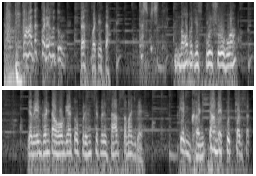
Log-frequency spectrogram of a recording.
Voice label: Funny Hindi Comedy Dialogue; Dhamaal 2; Javed Jaferi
